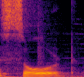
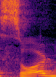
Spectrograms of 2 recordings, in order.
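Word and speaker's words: sword: Next तलवार की English होती है सोर्ड। ये स्वॉर्ड लफ्ज़ नहीं है, बल्कि सोर्ड, सोर्ड, सोर्ड।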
